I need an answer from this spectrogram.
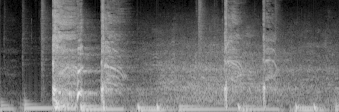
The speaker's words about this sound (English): You couldn't just cough once. No one coughs just once. You have to remember to trail off the cough.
